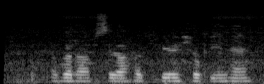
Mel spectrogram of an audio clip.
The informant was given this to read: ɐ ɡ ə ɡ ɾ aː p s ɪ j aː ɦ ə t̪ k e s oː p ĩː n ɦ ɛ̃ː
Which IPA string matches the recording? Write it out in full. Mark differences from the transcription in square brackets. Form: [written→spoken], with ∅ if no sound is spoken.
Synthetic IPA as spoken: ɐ ɡ ə [ɡ→∅] ɾ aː p s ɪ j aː ɦ ə t̪ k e [s→ʃ] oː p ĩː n ɦ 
